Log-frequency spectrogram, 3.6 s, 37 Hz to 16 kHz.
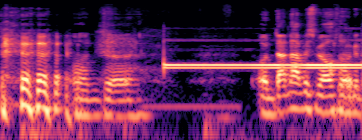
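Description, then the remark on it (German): A steady electronic alert tone from a mobile phone, set off by the 11 o'clock test signal for sirens, switches on abruptly after a man's speech and holds continuously, loud and even, while talking resumes over it near the end. “jetzt hört ihr gerade den 11 Uhr Signalton.”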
